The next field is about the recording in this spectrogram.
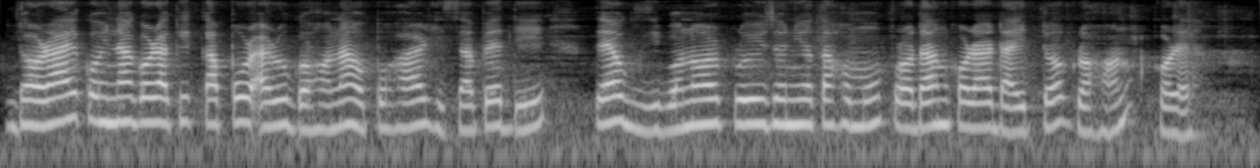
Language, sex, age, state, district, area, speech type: Assamese, female, 18-30, Assam, Darrang, rural, read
